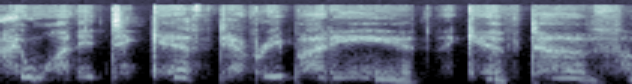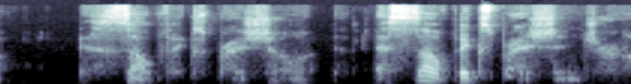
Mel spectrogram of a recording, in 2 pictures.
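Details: Adult with spasmodic dysphonia that began after stress and illness while building a business. It is still audible and being managed naturally; Botox declined: spasmodic dysphonia.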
